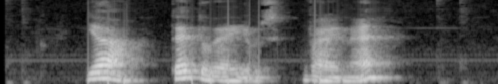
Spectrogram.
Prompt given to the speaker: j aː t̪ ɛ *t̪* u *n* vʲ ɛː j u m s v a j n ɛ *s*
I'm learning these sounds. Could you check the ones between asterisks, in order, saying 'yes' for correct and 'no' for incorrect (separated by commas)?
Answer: yes, no, no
